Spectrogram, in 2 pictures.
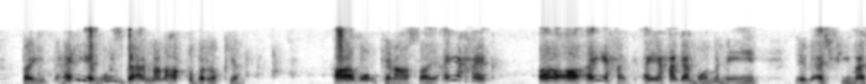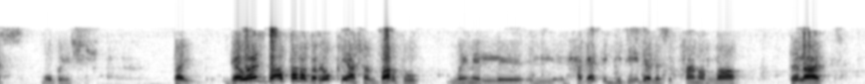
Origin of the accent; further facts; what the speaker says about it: Egypt; احنا عندنا في مصر بنقول نفس قصير، مش عارفة عندكم بيقولوها ايه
